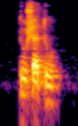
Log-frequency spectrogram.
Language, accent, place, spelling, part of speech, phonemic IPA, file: French, France, Lyon, touche-à-tout, noun, /tu.ʃa.tu/, LL-Q150 (fra)-touche-à-tout.wav
- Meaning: jack of all trades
